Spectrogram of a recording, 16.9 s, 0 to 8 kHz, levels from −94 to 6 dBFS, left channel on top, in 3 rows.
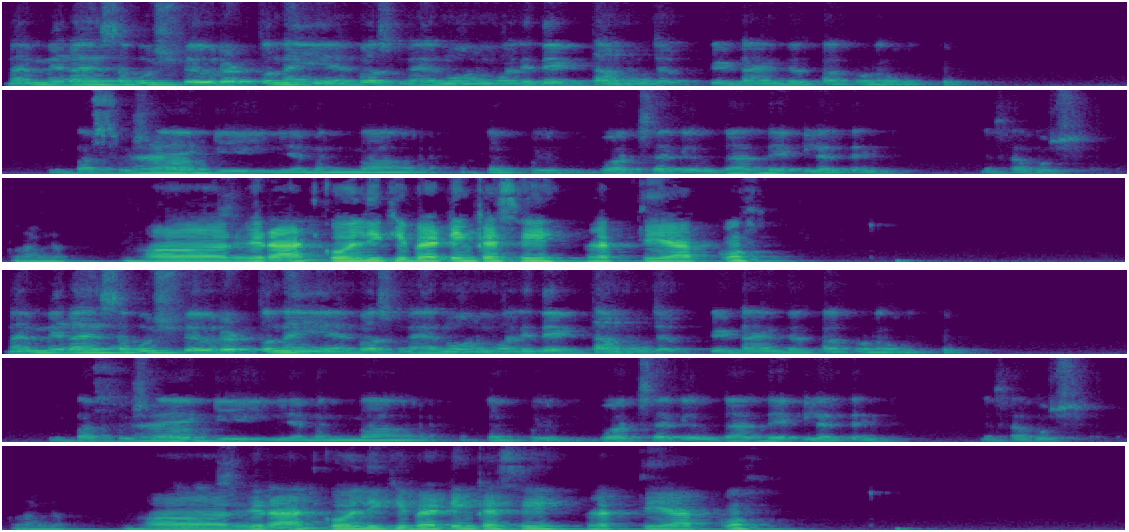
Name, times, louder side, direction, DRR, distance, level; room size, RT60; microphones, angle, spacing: voice 1, 0.0-4.8 5.9-10.0 10.5-11.0 12.1-12.8, right 1 dB, 10° right, 0.7 m, -35 dB
voice 2, 6.2-6.7 9.3-9.5 11.3-11.6 11.8-15.0, left 5 dB, 80° left, 0.6 m, -26 dB
13.5 x 4.9 x 7.2 m
head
